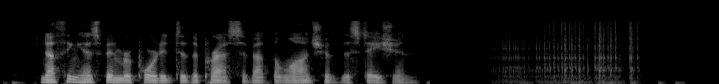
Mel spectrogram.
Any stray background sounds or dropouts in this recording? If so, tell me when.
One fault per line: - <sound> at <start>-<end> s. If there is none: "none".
- squeak at 4.9-6.4 s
